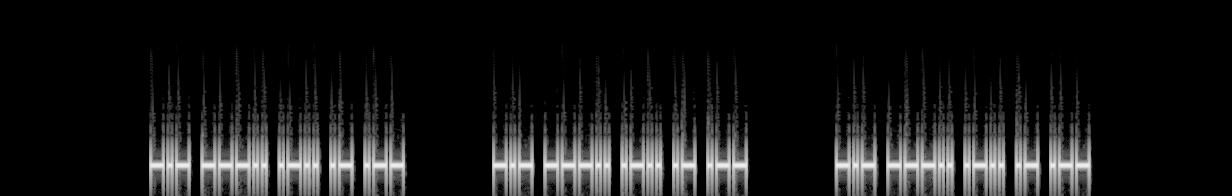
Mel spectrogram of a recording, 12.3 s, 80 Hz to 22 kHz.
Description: Morse code, heard as a keyed tone, about 28 wpm, 700 Hz. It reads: K8LAW K8LAW K8LAW
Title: USA Call Signs - 5 Characters - Repeated 3x - 28wpm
